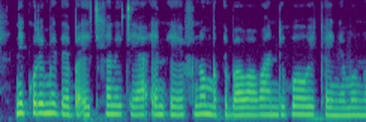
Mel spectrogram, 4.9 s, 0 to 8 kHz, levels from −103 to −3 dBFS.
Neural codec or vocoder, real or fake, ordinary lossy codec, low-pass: none; real; none; none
